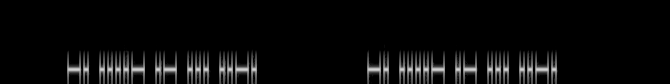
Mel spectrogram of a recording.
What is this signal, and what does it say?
Morse code, heard as a keyed tone, about 30 wpm, 700 Hz. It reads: N4ASF N4ASF
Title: Call Signs Repeated 3x - 30wpm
